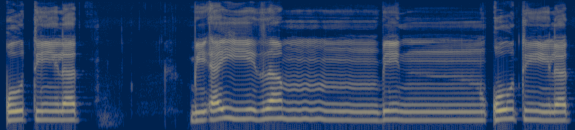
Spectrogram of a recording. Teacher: یہاں پر نون کی بجائے میم کو پڑھیں گے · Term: اقلاب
